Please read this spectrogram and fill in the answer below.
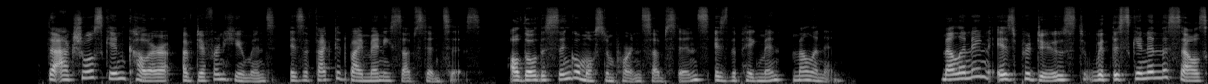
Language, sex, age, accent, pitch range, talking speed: English, female, 30-49, American, 170-230 Hz, 155 wpm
